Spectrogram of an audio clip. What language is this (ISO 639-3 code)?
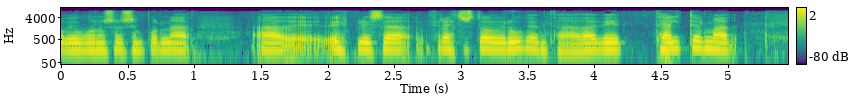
isl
